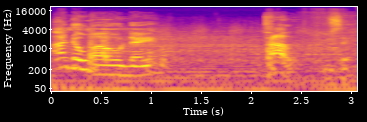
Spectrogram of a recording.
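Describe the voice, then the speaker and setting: An actor playing a gruff, cocky veteran agent in a video game, laconic and dryly wry. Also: male voice, a little high, lively intonation, measured pace, over music. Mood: suspicious, dry.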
